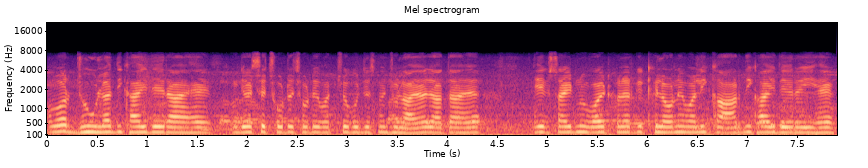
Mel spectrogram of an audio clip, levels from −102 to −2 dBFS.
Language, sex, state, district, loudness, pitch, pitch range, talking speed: Hindi, male, Madhya Pradesh, Katni, -15 LUFS, 190 Hz, 180-195 Hz, 220 wpm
